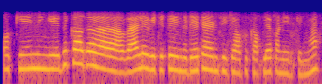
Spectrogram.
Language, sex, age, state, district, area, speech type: Tamil, female, 18-30, Tamil Nadu, Ranipet, urban, conversation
